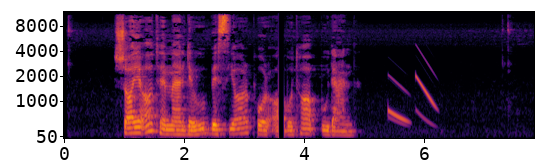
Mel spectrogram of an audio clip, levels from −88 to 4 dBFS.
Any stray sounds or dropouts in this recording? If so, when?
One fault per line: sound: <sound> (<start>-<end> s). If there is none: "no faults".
sound: dropout (3.6-3.7 s)
sound: chirp (5.4-6.3 s)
